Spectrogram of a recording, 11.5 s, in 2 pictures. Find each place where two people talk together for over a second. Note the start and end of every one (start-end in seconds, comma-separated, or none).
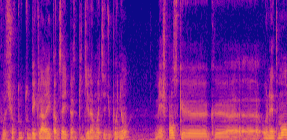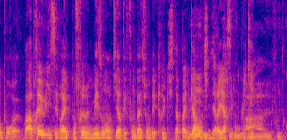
9.4-10.9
